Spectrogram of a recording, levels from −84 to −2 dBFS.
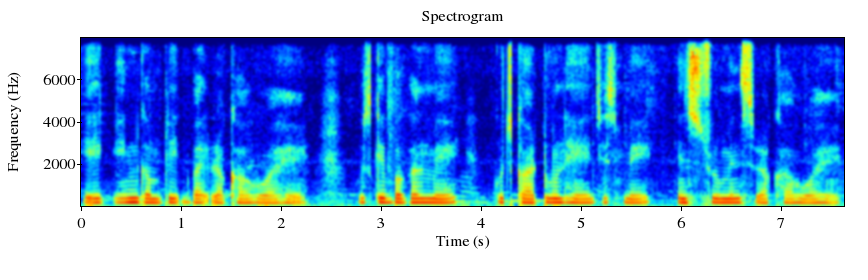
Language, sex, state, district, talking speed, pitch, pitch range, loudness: Hindi, female, Arunachal Pradesh, Papum Pare, 135 wpm, 185 Hz, 180-195 Hz, -17 LUFS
